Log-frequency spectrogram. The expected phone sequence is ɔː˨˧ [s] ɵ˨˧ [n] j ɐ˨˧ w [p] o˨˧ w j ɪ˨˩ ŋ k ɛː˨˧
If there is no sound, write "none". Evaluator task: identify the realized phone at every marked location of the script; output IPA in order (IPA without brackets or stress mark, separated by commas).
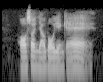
s, n, p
